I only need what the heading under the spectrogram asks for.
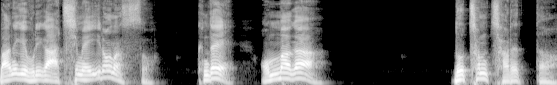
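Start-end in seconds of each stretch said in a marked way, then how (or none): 4.5-5.6 flat, expressionless deadpan, lower and slower. Speaker acts out a mother's remark as an example for students, deadpan and expressionless. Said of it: "무표정".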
